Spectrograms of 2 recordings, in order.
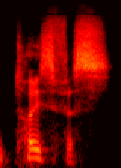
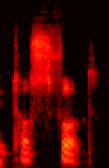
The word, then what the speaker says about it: Tosafot: Ashkenazim famously call them the Tosfos. Yeah, so there's no sa, it's tos. They would say Tosfot, and that's how the Israelis say it too, but we don't say it like that.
